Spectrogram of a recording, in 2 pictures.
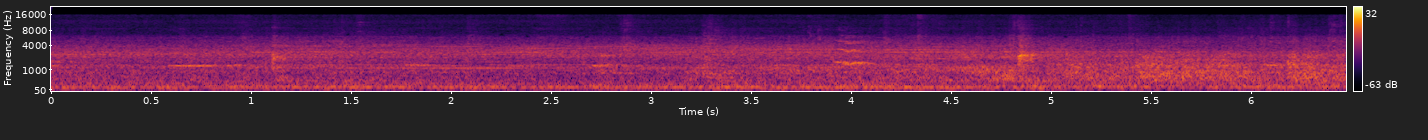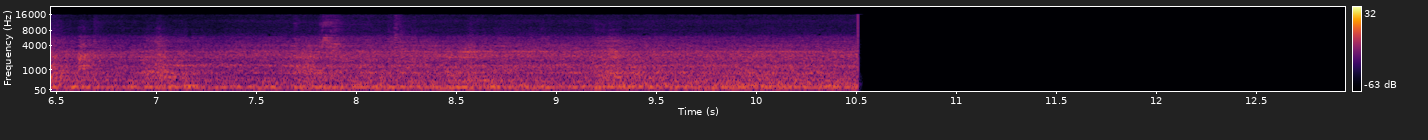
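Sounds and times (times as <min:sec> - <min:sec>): wheel-on-rail noise: 0:00.0 - 0:10.3
train interior low hum: 0:00.0 - 0:10.5.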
